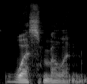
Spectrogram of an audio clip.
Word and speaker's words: Westmoreland: I would normally, and I'm not from that part of the country, but I would normally pronounce it Westmoreland, with the two vowels in the back half of the word almost rhyming. Both of them just kind of schwa sounds. In the U.S., I would expect people to pronounce it with more of an O sound to the O, right? So the O, like more.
